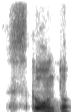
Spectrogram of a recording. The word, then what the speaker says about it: sconto: Sconto, S-C-O-N-T-O, sconto. So you say sconto per favore, nice smile, sconto per favore, you pronounce it in Italian, good or bad pronunciation, doesn't matter.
